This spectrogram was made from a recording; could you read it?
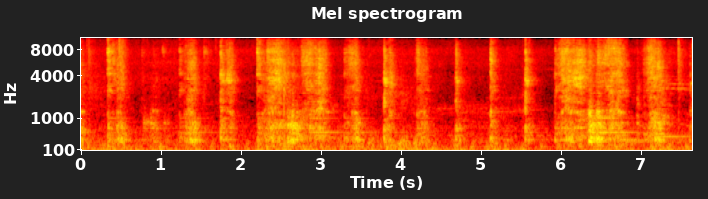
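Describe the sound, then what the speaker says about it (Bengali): Whole cumin seeds and dried red chillies frying in hot oil, heard as a steady close sizzle with a run of sharp ticking pops and crackles, interrupted by metallic clinks of a utensil against the pan. "জিরে আর শুকনো লঙ্কাটা একটু ভালো করে ভেজে নেব।"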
